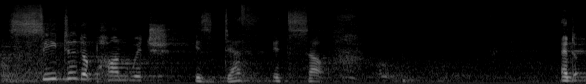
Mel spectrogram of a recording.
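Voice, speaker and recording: A man narrating a tabletop game as game master on a live stage, with slow, deliberate storytelling. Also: on the high side, a bit bright. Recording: live hall reverb, faint noise.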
